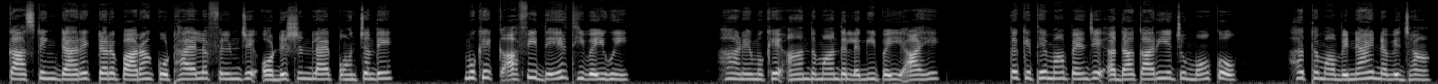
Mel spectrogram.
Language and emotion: Sindhi, fearful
